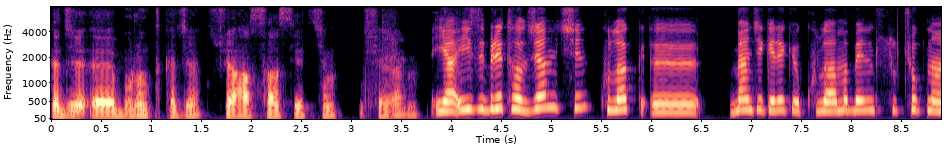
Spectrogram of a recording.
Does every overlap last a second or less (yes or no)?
yes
